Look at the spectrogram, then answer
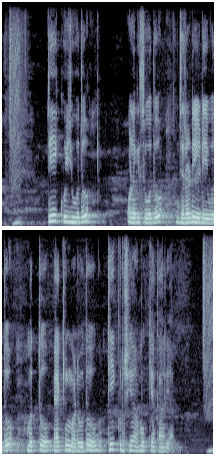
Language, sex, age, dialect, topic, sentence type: Kannada, male, 36-40, Mysore Kannada, agriculture, statement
